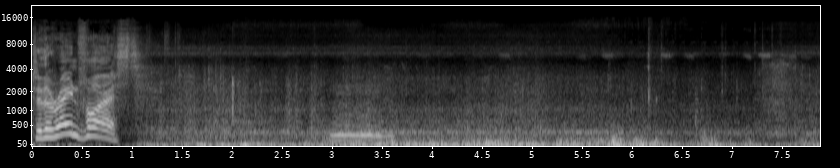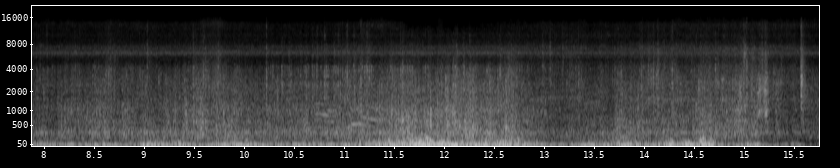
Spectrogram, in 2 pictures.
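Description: Mountain bike tyres roll over a dirt trail.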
